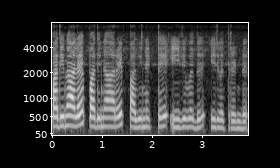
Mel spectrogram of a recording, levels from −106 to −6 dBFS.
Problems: low volume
